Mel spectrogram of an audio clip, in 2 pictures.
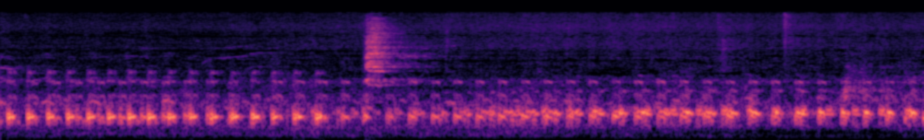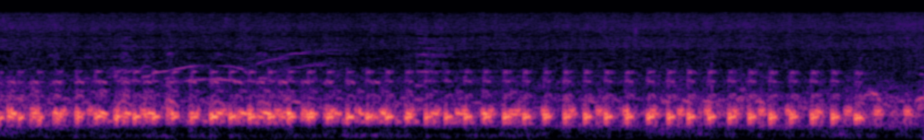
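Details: Many frogs singing in a pond chorus: a continuous, fast, throbbing pulsed croaking at mid pitch with fainter higher trilled notes above, steady in loudness throughout, and a brief sharp higher sound near the start.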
